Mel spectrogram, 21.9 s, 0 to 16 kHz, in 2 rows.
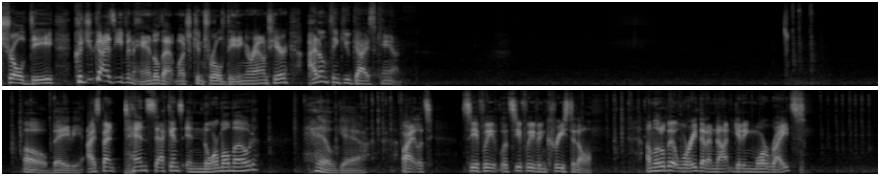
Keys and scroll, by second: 9.7 ctrl+u, 10.9 ctrl+d, 11.4 ctrl+u, 14.3 shift+a, 14.7 Up, 14.9 Return, 15.3 ctrl+a, 15.4 [, 15.6 ctrl+u, 16.9 ctrl+d, 18.4-21.9 typing, 18.7 ctrl+c.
